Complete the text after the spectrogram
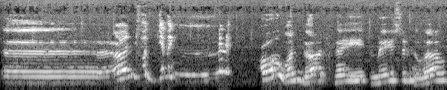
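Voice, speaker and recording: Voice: medium pitch, fairly bright tone, a little hiss or hum, poor audio. A person giving a theatrical, declamatory dramatic reading of printed text. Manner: theatrical, declamatory, with muttered asides. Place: shower.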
